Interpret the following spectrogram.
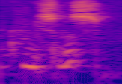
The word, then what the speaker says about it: Christmas: Рождество — это Christmas. Здесь мы не произносим букву T в слове Christmas. Она не читается, она не произносится.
